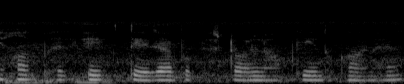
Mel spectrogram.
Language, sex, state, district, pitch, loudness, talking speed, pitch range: Hindi, female, Bihar, Gopalganj, 200 Hz, -38 LUFS, 150 wpm, 195-210 Hz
